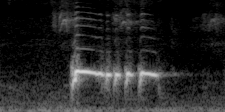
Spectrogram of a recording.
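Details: Local zebra dove uttering one short cooing phrase: a sudden clear note, then three or four rapid pulses merging into a brief drawn-out tail, in quiet surroundings.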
